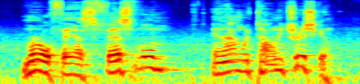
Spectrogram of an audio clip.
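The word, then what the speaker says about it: Tony Trischka: Hey, today Big Sound, Small Town is at the Merlfest Festival and I'm with Tony Trisha. How are you, Tony? I'm good. You pronounced my name correctly.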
